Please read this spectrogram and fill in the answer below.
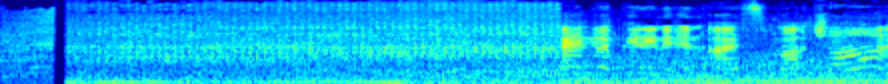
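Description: Steady low rumble of a car heard from inside the cabin, coming in suddenly after a brief moment of quieter shop ambience. A woman's voice starts near the end.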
